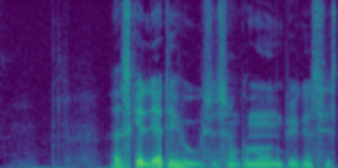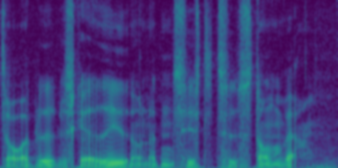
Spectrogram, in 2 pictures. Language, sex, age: Danish, male, 22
